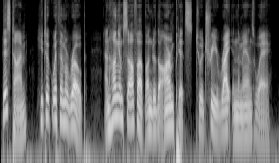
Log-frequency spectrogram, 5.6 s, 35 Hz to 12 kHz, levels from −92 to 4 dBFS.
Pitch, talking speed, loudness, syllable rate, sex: 115 Hz, 255 wpm, -20 LUFS, 5.4 syllables/s, male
